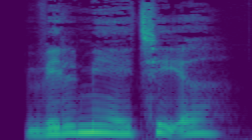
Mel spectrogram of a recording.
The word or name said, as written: velmeriteret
